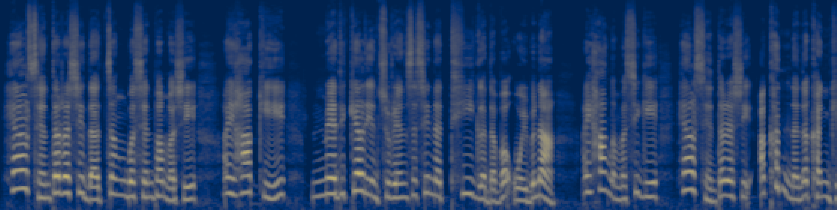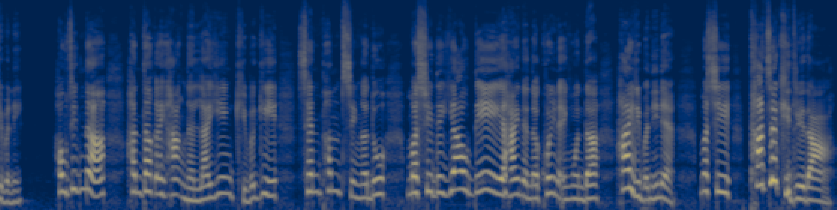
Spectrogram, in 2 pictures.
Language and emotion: Manipuri, angry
